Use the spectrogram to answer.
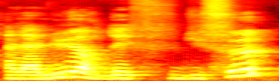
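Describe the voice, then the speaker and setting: A woman reads a children's bedtime story slowly and expressively, her voice on the lower side. She stops now and then to speak to the children. The sound is roomy and a little distant from the mic. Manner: slow, expressive reading with asides to children.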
